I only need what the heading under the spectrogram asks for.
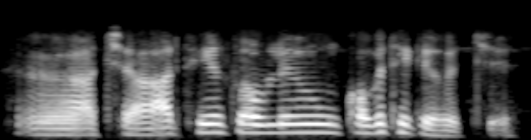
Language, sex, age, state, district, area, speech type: Bengali, male, 45-60, West Bengal, North 24 Parganas, urban, conversation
